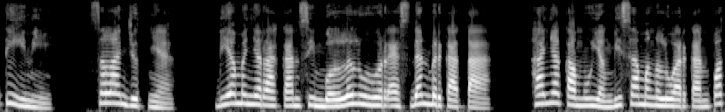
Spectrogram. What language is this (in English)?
Indonesian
